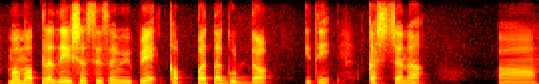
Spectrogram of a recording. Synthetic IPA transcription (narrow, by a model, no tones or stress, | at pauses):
mɐmɐpɾɐd̪eːʃɐsjɐsɐmiːpeːkɐpːɐt̪ɐɡuɖːɐ | it̪i | kɐʂt͡ʃɐnɐ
